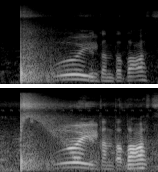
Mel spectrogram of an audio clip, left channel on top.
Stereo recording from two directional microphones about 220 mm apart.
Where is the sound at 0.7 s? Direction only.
20° left (ahead or behind).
